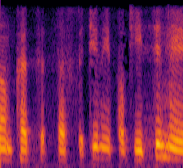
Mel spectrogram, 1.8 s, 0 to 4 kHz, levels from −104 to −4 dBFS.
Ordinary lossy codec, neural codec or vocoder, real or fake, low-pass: AAC, 24 kbps; codec, 16 kHz, 0.5 kbps, FunCodec, trained on Chinese and English, 25 frames a second; fake; 3.6 kHz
